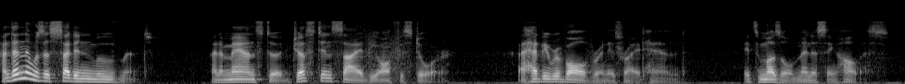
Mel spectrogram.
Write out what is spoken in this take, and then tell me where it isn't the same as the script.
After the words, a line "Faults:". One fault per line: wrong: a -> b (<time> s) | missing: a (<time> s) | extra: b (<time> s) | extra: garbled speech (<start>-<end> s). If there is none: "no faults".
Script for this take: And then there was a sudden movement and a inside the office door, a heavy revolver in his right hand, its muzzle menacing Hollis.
And then there was a sudden movement and a man stood just inside the office door, a heavy revolver in his right hand, its muzzle menacing Hollis.
Faults:
extra: man stood just (2.2 s)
